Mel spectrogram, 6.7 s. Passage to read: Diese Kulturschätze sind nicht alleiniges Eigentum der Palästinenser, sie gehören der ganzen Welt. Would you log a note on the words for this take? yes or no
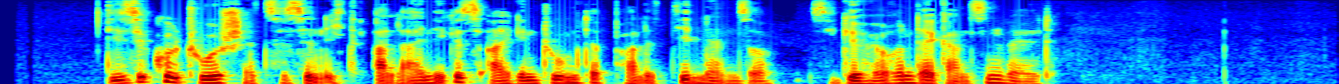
no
